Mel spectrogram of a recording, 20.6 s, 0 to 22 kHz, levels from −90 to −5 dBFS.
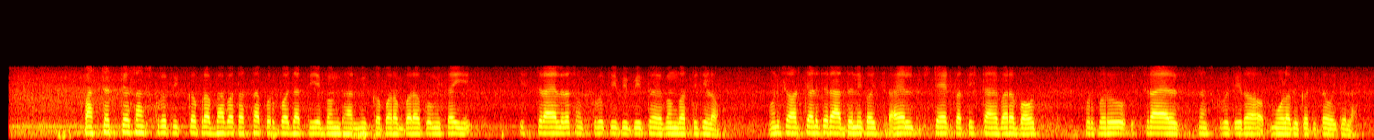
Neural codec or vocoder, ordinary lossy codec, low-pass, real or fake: none; none; 3.6 kHz; real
